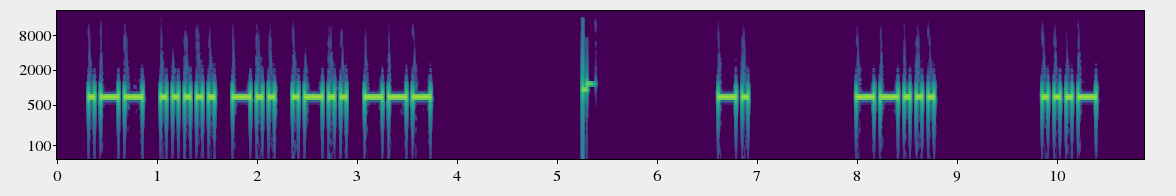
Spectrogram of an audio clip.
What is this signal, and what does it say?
Morse code, heard as a keyed tone, about 20 wpm, spaced as for 12 wpm, 700 Hz. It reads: W5DLO N7V
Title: USA Call Signs - 5 Characters - 6x Character Spacing - 20wpm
